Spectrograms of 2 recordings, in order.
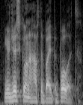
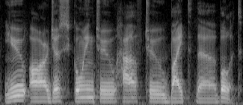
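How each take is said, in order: First: Words are reduced and linked, like gonna, hafta. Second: Each word is said fully and separately. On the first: The speaker calls it right. "there's connected speech here, connected speech here, gonna, have to. There is schwa here" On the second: The speaker calls it wrong. "you're not going to say"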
